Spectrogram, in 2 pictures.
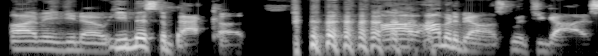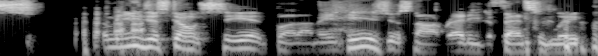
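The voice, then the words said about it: Impression of coach Clifford. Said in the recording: “pretty good Clifford impression”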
